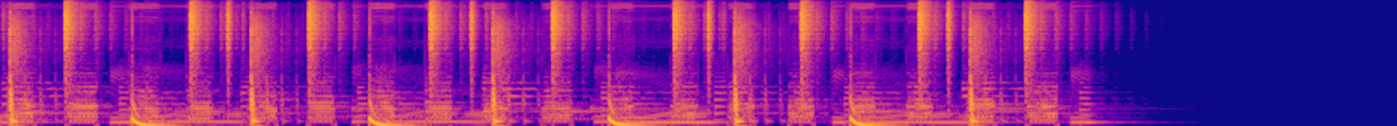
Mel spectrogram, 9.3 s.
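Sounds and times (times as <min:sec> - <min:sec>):
warm slow hip-hop beat: 0:00.0 - 0:07.2.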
